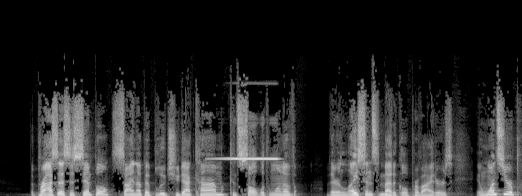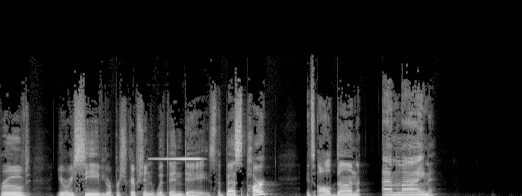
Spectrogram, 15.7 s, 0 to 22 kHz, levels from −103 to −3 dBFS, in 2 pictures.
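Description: Loudspeaker feedback squeal appears from 3.08 to 4.28 s, just before "of their licensed medical", and again from 10.05 to 10.95 s, right after "approved you'll receive your". The microphone is re-amplifying the loudspeaker, so a 4.2 kHz tone swells over roughly half a second to about 5 dB above the speech.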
